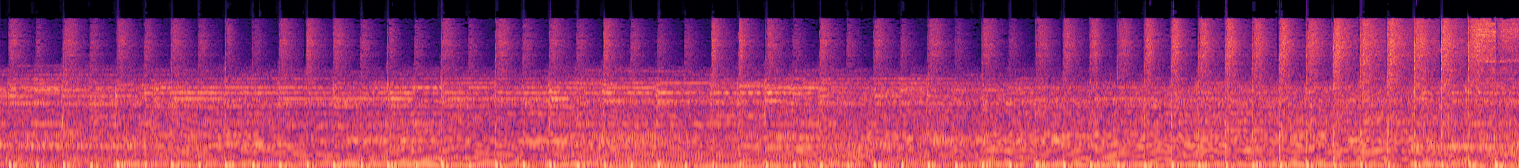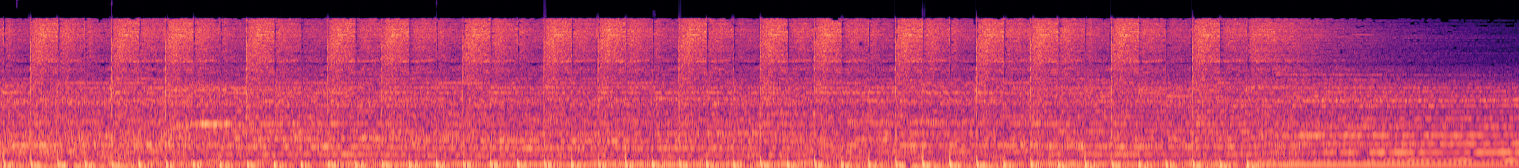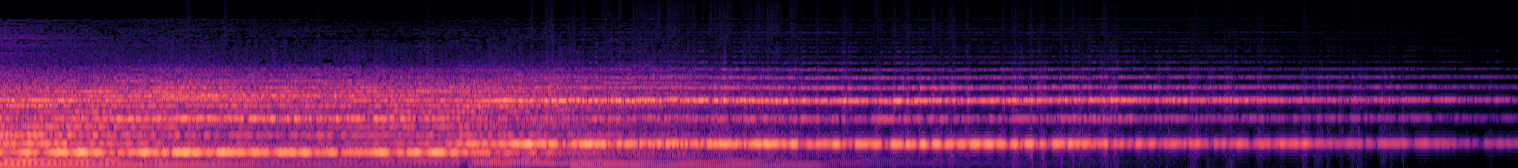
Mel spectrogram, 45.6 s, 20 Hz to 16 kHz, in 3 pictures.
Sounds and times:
Music: 0:00.0 - 0:45.5.

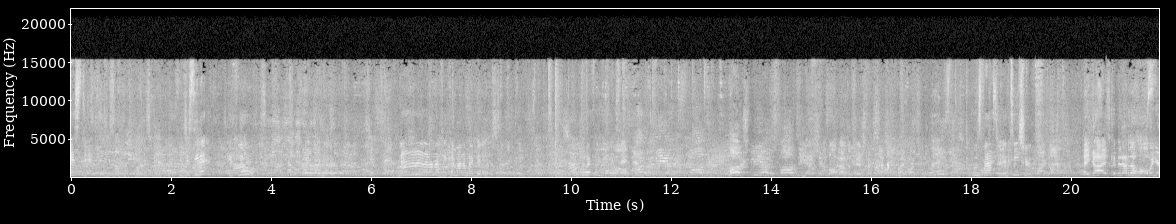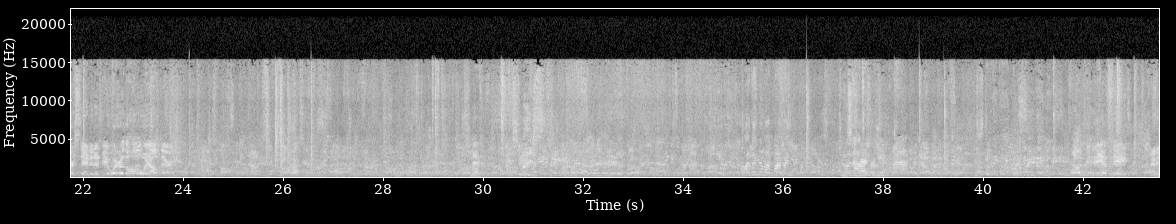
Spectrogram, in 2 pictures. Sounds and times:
Inside, public space: 0:00.0 - 0:43.5
Speech: 0:00.0 - 0:43.5.

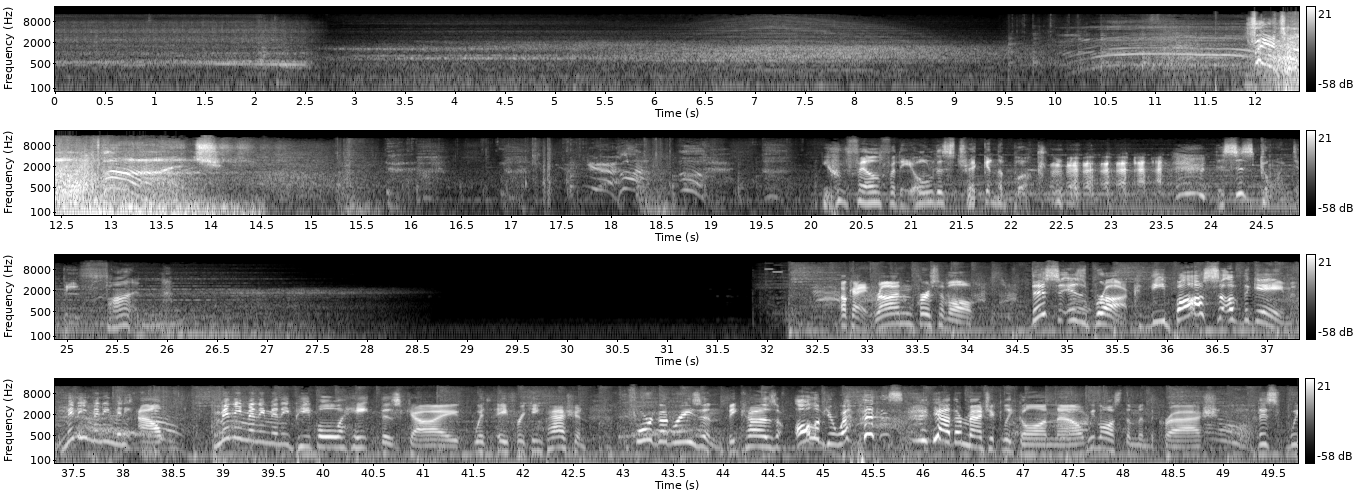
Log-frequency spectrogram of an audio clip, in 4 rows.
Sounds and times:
Music: 0:19.6 - 0:27.6, 0:31.9 - 0:49.7
Speech: 0:34.7 - 0:49.7.

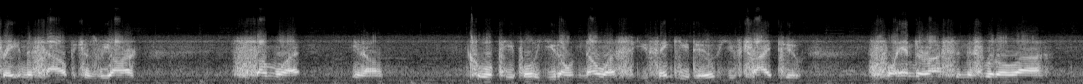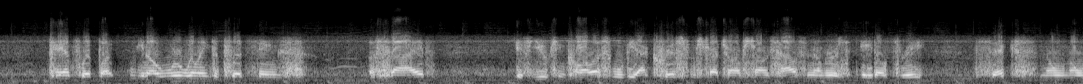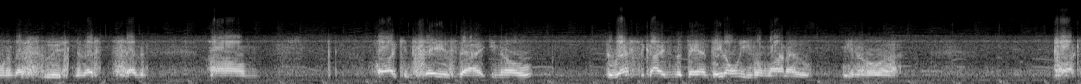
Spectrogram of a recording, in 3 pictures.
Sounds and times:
Speech: 0:00.0 - 0:01.4, 0:02.3 - 0:03.9, 0:04.7 - 0:10.5, 0:11.3 - 0:15.2, 0:16.0 - 0:24.6, 0:25.4 - 0:31.3, 0:32.0 - 0:32.4.

